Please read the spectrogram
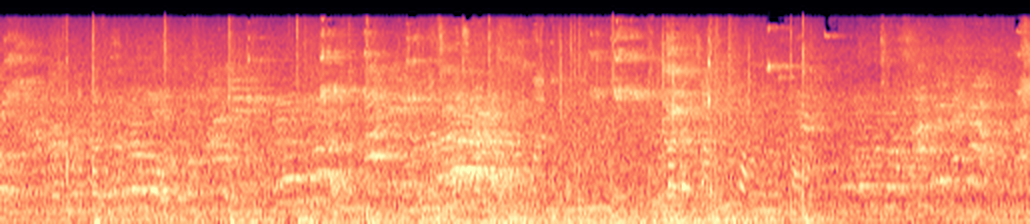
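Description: A basketball bouncing on a hardwood gym floor during a youth game, with players and spectators calling out throughout.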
